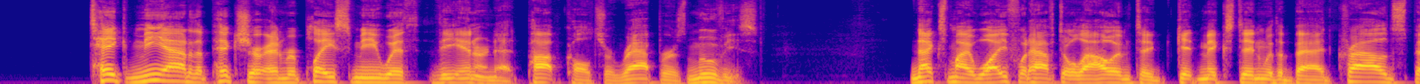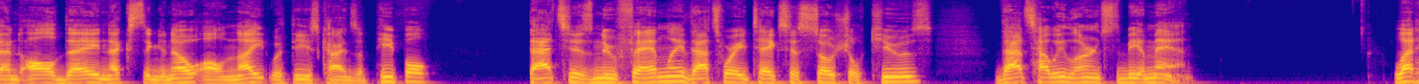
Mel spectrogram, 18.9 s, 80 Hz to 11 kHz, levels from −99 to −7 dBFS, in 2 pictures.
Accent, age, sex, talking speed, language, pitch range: American, 40-59, male, 210 wpm, English, 110-135 Hz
